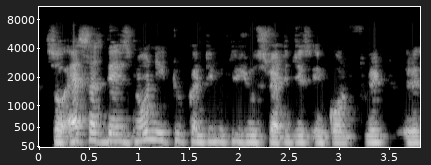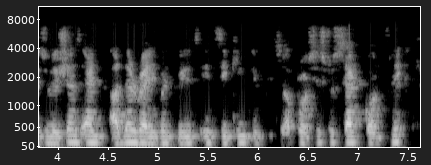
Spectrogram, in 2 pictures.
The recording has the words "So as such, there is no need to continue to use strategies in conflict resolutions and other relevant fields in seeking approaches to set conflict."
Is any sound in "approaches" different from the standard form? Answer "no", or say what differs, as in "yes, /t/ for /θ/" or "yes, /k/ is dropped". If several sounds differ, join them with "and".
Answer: yes, /s/ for /tʃ/ and /s/ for /z/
